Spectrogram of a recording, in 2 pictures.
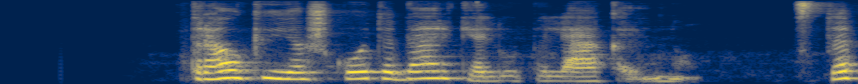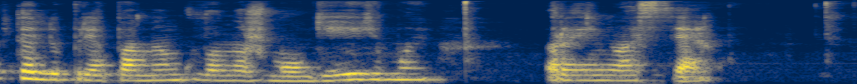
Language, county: Lithuanian, Tauragė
